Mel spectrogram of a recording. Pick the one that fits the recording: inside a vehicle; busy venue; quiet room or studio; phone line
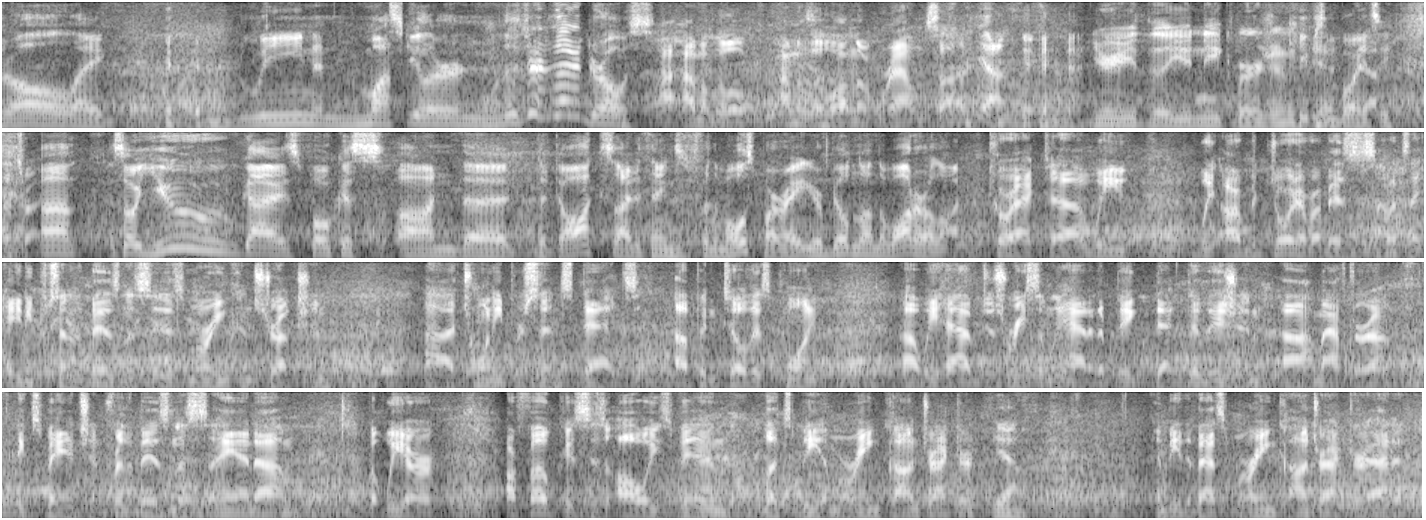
busy venue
